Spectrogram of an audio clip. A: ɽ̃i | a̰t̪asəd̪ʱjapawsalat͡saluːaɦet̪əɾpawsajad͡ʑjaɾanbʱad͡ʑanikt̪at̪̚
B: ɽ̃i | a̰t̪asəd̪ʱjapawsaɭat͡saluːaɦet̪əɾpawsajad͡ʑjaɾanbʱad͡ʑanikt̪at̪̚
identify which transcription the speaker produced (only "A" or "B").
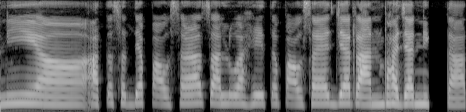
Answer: B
